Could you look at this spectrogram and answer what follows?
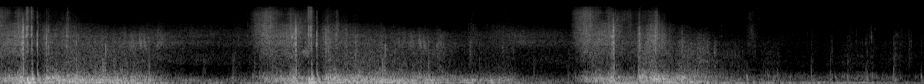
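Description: Fiery Confringo spell blasts in the Hogwarts Legacy video game boom out in three heavy, rumbling explosions spaced a few seconds apart, loud and close, with crackling debris tails.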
